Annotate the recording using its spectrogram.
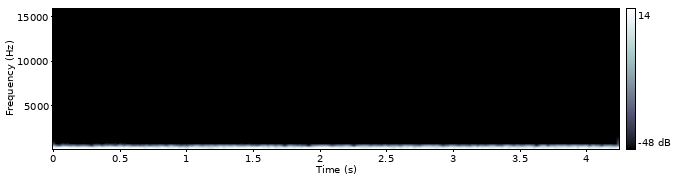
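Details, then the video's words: Whale giving a long, low, steady moan that sags slightly lower midway, over a constant deep rumbling wash of water noise; nothing audible in higher pitches. "relaxing Whale sounds"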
